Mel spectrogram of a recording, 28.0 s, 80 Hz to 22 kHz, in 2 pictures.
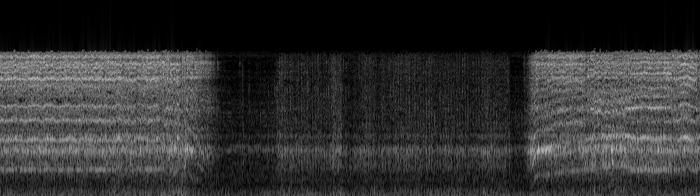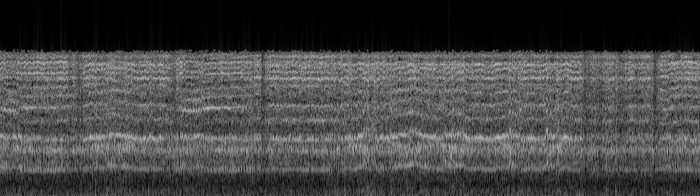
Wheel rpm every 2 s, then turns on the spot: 160, 140, 10, 20, 20, 110, 160, 160, 160, 160, 160, 160, 160, 160.
4-10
